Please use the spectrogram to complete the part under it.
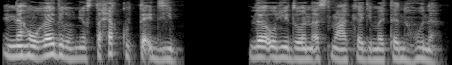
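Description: A woman's voice: sits low, fairly even intonation, quick pace, mellow, voice pushed down. A woman reading the lines of an enraged young man who hurls heated accusations at his brother. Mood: furious.

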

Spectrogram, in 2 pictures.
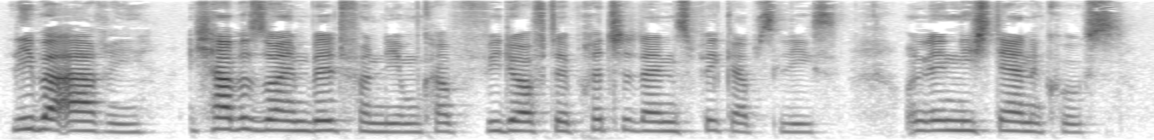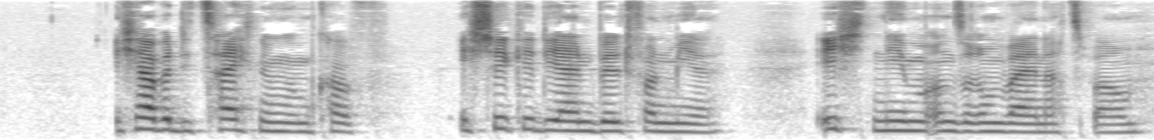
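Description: A woman voicing a gentle teenage boy as he reads out his own letter in an earnest, soft way for an audiobook. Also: a little high, fairly even intonation, normal speed, natural voice. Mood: affectionate.

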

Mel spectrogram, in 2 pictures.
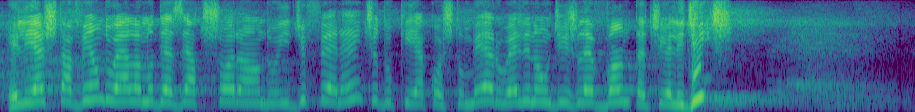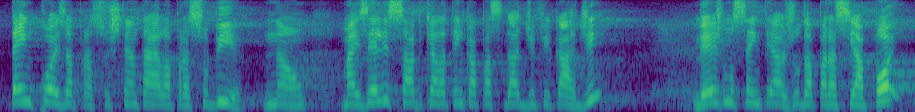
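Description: A woman preacher from Brazil delivers a sermon in a very high voice. She shifts between shouted prophetic declarations and relaxed, conversational storytelling. Long reverb trails after her words in the church hall. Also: brisk.

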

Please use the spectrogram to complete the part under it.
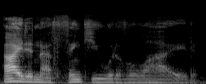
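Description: A man voicing a cold, furtive, sinister stranger in a storybook reading, speaking low and clipped. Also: expressive, measured pace, gravelly, a bit bright, husky, full character voice. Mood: angry.

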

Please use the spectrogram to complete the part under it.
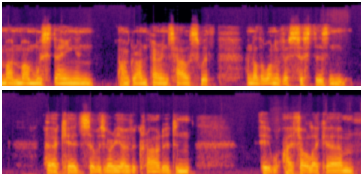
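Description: Low flat-voiced man telling his story. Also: no room sound, dull audio. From Scotland. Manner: reflective, measured, with frequent restarts. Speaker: interview guest. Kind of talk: personal life story in an interview.

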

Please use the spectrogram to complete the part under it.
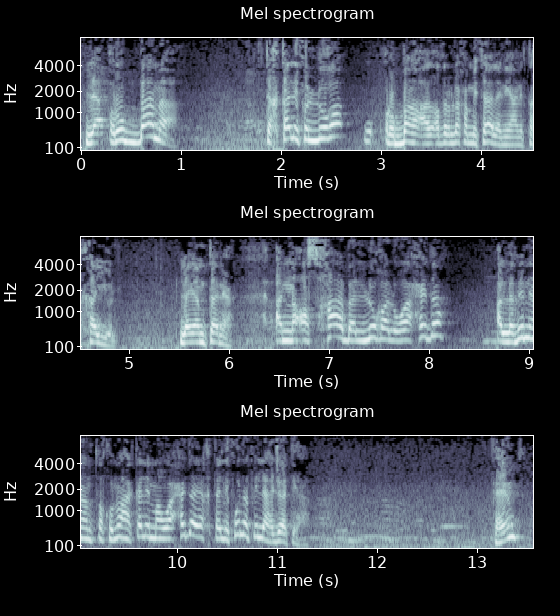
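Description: A male lecturer with an Egyptian accent, talking quickly in a fairly high voice. He swings between colloquial and formal Arabic and keeps quizzing his class. The recording is dull and lo-fi, with a faint hiss underneath. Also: darkish tone. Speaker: lecturer in Quranic sciences.

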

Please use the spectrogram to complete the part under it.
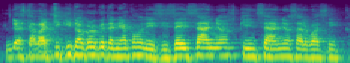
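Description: A young man with a Mexican Spanish accent, telling a personal story as a podcast guest in a casual, animated way, acting out the voices of the people in it and swearing freely. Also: fairly high pitch, fast, gravelly. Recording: roomy echo.

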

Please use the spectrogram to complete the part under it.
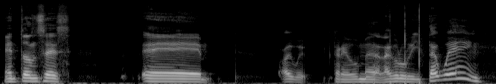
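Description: A man's voice: medium pitch, big pitch swings, slow pace, a little mellow, clear, resonant tone. A man with a Mexican accent, hosting a podcast and telling a story in casual comic style, full of crude slang and frequent laughter. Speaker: podcast host.

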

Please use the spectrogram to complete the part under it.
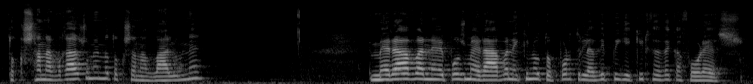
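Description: On the radio, a woman with a rather high, slightly bright voice shares an emotional personal tale as an interview guest. She brings it to life by performing the conversations, full of "I say, she says."

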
